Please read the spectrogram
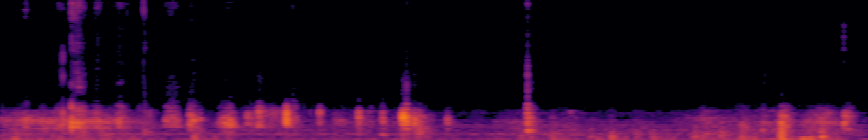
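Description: Faint small clicks and crinkles of a Scentsy wax bar in its plastic packaging being handled, with soft sniffing as the bar is held to the nose to smell it.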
